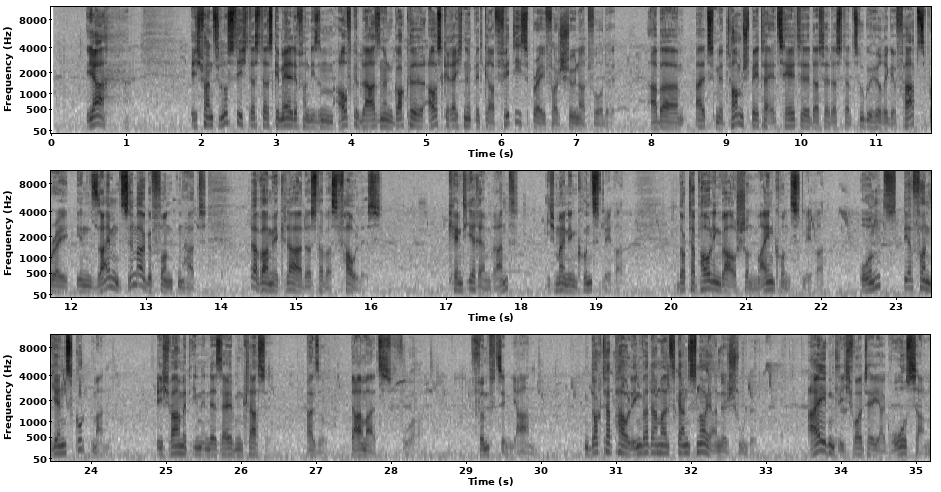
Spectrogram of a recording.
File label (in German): Hoerspiel; Sprayer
